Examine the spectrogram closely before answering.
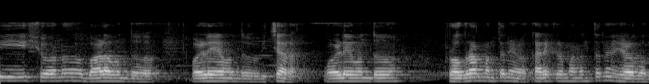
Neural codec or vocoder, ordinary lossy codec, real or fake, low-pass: none; none; real; 7.2 kHz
